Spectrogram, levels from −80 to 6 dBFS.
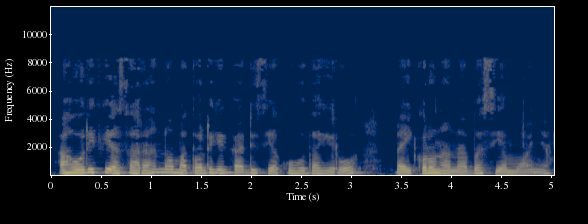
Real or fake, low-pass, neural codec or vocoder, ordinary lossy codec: fake; 10.8 kHz; codec, 24 kHz, 3.1 kbps, DualCodec; MP3, 32 kbps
